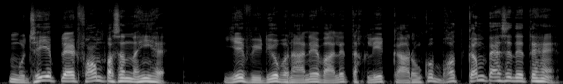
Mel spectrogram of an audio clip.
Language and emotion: Urdu, disgusted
